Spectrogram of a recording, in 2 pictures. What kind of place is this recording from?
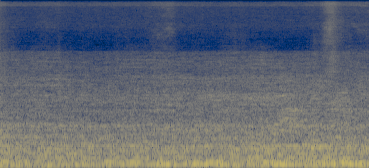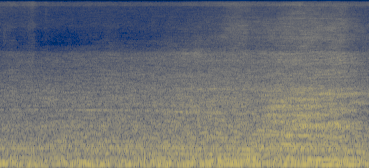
street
